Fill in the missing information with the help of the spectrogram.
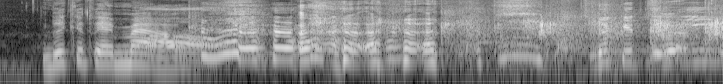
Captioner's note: laughing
